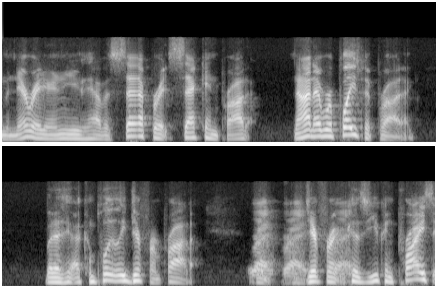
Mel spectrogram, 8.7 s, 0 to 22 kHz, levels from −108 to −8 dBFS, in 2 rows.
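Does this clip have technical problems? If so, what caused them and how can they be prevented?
Yes. The short stall from a late packet happens at 1.28 to 1.37 s. A packet arrived late, the jitter buffer emptied, and the receiver held the preceding sound for 73 ms, then resumed with nothing lost. A steadier network or slightly deeper jitter buffer prevents this.

The jitter buffer speed-up runs from 7.18 to 8.56 s. With too much audio queued, the receiver repeatedly removed short pitch-period slices, roughly 70 ms in total. The speech plays at 105% speed, with unchanged pitch, and sounds hurried. Reducing packet bunching on the network avoids this.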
